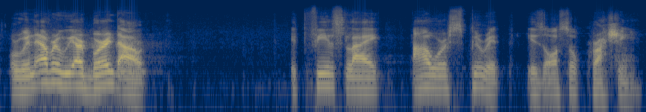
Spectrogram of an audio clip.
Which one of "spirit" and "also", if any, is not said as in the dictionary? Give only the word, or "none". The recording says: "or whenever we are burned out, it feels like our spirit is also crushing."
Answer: none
